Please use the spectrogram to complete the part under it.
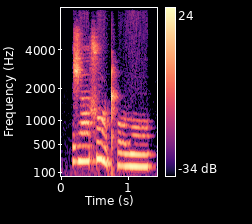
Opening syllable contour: high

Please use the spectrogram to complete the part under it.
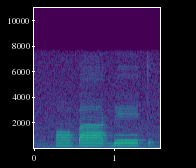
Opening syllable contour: low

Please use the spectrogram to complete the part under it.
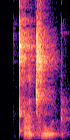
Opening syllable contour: rising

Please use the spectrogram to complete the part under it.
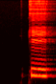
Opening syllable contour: high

